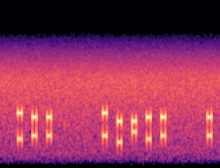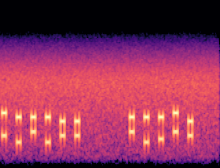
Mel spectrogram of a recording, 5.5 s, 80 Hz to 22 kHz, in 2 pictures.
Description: DTMF, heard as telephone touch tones, dialled by machine, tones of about 50 ms. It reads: 688 91*58 8920277 025#7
